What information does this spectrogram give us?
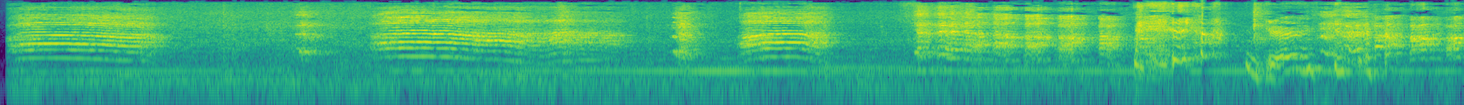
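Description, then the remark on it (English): A parrot wails in drawn-out, baby-like cries, three rising and falling calls, then breaks into a raspy, cackling laugh of quick choppy bursts, loud. “So a parrot is mimicking a baby in the video, and then all of a sudden has this evil laugh to it.”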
